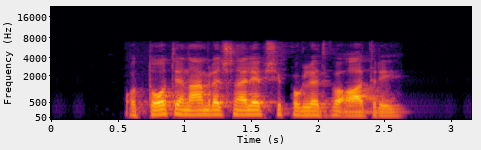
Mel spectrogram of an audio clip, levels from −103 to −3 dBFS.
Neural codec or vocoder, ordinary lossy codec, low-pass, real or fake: none; none; 7.2 kHz; real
